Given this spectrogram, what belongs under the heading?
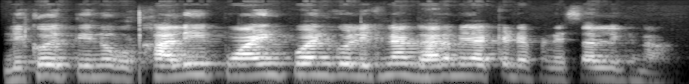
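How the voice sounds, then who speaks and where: High-voiced Hindi tutor checking on students. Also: male voice, steady tone, fast talker. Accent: Chhattisgarh Hindi. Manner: coaxing, repeats vowel sounds aloud, checks understanding. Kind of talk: classroom lesson. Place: classroom with students.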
